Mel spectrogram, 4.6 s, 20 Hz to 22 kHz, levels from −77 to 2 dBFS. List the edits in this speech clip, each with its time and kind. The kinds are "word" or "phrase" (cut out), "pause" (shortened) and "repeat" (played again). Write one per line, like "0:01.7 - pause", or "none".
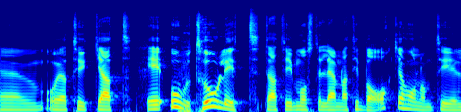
0:01.5 - word
0:02.6 - word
